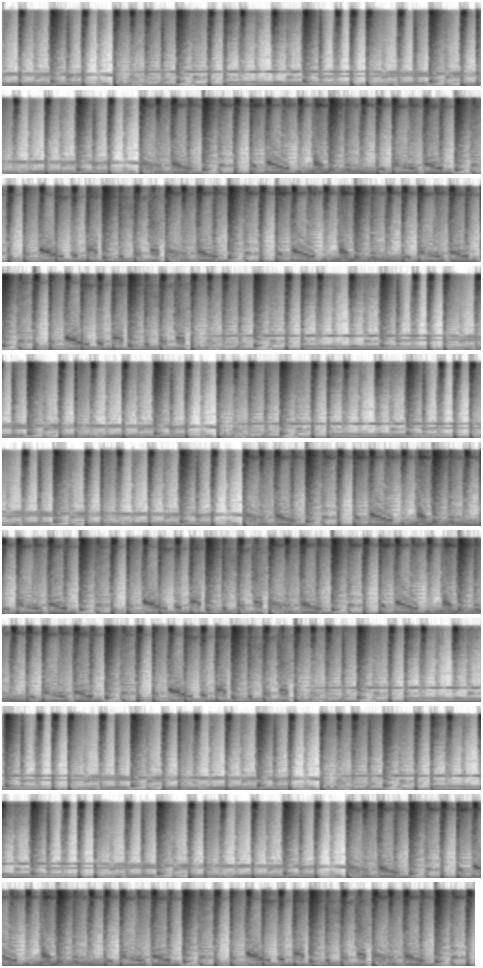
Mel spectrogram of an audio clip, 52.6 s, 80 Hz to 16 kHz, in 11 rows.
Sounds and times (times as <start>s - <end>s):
Theme music: 6.2s - 19.1s, 26.4s - 34.6s, 46.6s - 52.2s.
